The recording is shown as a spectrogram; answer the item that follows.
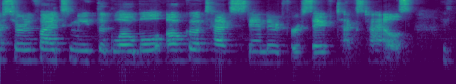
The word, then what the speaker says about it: OEKO-TEX: And all of their materials are certified to meet the global OEKO-TEX standard for safe textiles. I think I'm pronouncing that right.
